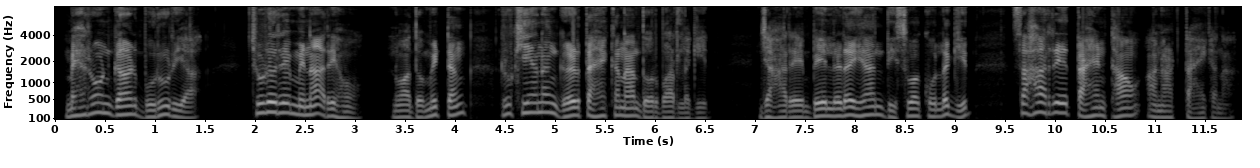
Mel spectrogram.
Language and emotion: Santali, neutral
